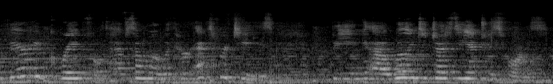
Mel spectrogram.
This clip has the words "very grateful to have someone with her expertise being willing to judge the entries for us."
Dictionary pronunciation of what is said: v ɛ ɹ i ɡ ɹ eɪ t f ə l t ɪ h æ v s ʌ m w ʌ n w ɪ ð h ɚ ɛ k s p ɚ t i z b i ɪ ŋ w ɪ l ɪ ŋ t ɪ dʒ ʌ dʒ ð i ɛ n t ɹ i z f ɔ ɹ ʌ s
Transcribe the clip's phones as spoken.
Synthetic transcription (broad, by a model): v ɛ ɹ i ɡ ɹ eɪ t f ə l t ɪ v s ʌ m w ʌ n w ɪ ð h ɚ ɛ k s p ɚ t i z b i ɪ ŋ w ɪ l ɪ ŋ t ɪ dʒ ʌ dʒ ð i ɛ n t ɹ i s f ɔ ɹ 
